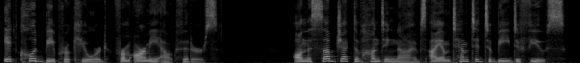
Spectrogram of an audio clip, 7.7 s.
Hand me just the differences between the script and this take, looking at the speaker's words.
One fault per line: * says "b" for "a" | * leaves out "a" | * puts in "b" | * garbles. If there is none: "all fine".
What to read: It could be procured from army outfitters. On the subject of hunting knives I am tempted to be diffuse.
all fine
